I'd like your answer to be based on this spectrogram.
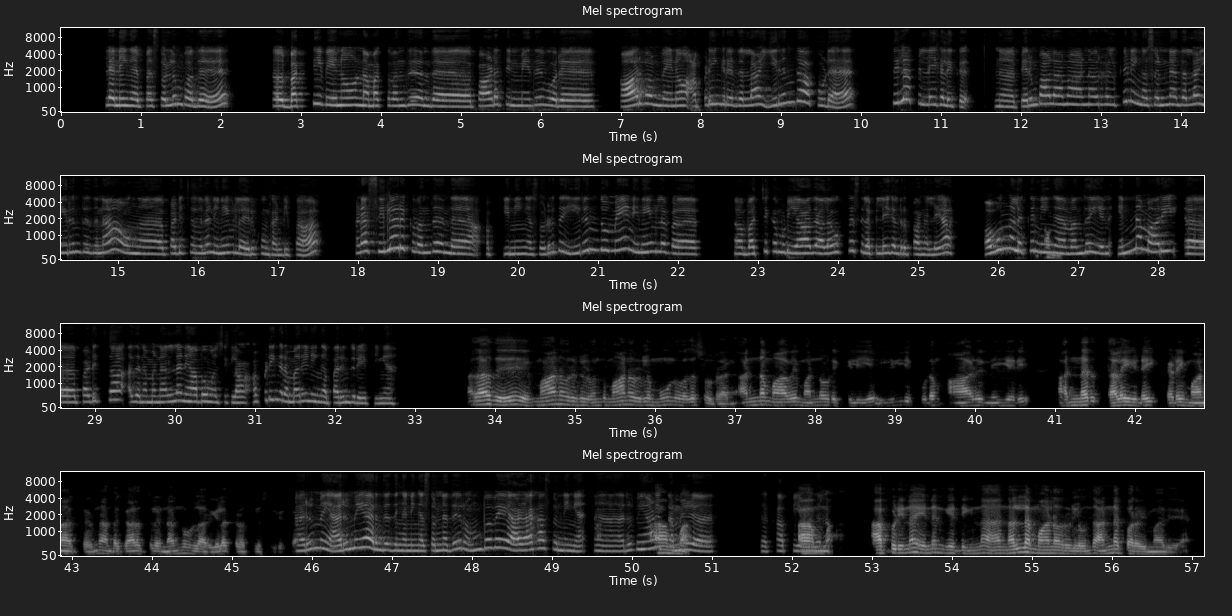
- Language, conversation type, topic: Tamil, podcast, பாடங்களை நன்றாக நினைவில் வைப்பது எப்படி?
- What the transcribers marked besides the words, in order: other noise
